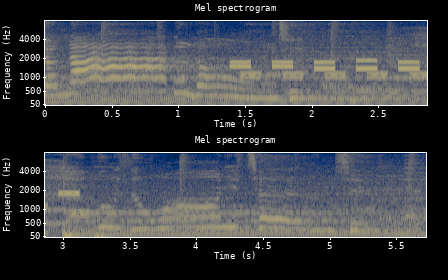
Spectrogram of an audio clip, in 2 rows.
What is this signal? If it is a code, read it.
Multi-frequency trunk signalling (R2, with the far end's replies), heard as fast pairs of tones, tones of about 160 ms. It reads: 554740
